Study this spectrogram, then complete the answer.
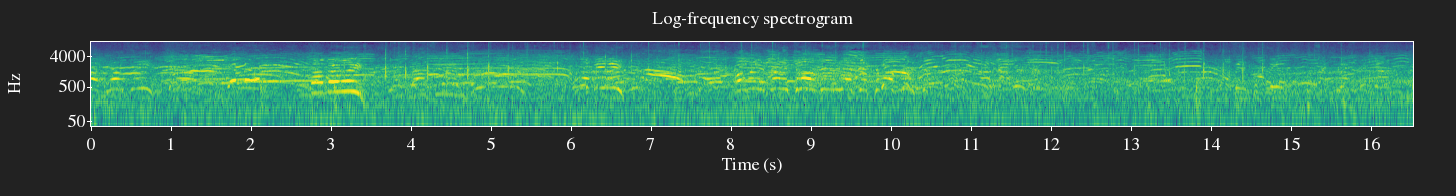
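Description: Spectators cheer and shout as runners pass.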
